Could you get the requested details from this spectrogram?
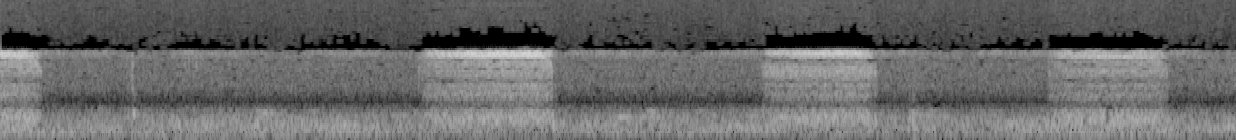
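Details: Barn owls at a nest at Audubon Starr Ranch, California, during prey deliveries: three rough, noisy hissing bursts, each about half a second, spaced one to two seconds apart against constant low hiss.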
